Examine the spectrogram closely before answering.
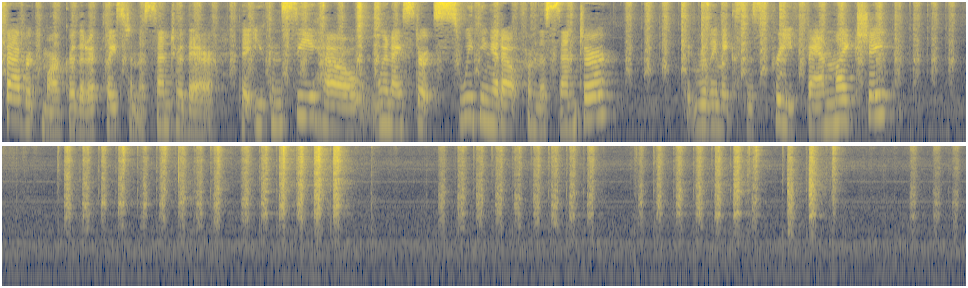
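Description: A stiff brush dabs rapidly against paper.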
